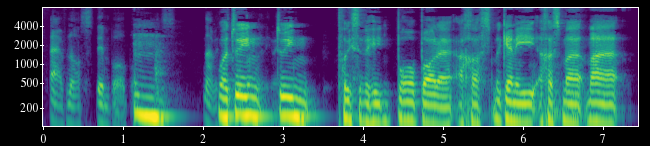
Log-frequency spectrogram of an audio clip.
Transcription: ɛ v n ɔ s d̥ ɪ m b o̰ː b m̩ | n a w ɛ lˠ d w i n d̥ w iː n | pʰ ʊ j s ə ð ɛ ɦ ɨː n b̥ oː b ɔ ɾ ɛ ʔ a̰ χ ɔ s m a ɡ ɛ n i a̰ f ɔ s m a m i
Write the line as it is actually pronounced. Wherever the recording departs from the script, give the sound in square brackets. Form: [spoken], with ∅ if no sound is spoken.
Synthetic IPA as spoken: ɛ v n ɔ s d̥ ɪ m b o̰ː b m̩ | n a w ɛ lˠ d w i n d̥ w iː n | pʰ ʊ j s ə [v] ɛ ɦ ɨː n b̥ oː b ɔ ɾ ɛ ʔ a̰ χ ɔ s m a ɡ ɛ n i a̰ [χ] ɔ s m a m [a]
